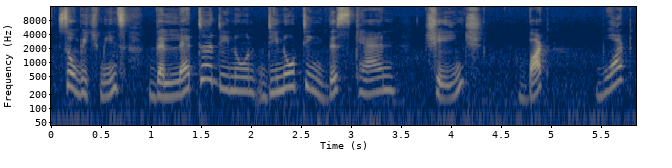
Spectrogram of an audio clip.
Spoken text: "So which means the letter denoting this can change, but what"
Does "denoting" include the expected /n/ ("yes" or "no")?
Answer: yes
